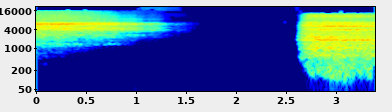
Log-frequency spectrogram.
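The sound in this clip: A deep, calming breath: a long, airy, hissing breath fades away to silence, and after a pause another strong breath starts abruptly and holds steady.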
